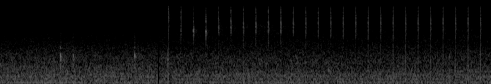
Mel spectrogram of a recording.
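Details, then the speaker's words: PiezoWave 2T vet shockwave on a horse's front leg for high suspensory syndrome, standing, 40mm offset probe with ultrasound gel: rapid regular sharp clicks, eight per second, at level 10. "I'm starting off at level 10 for safety purposes. We're at eight clicks per second."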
